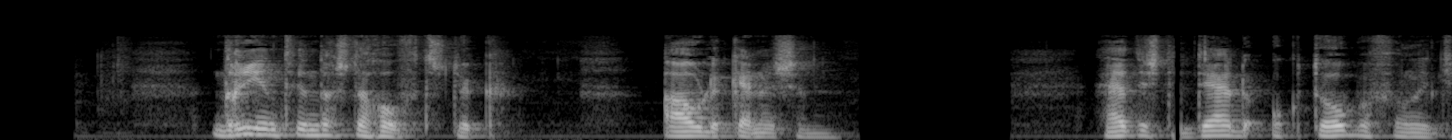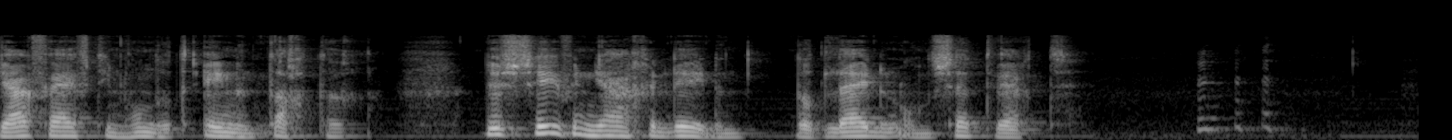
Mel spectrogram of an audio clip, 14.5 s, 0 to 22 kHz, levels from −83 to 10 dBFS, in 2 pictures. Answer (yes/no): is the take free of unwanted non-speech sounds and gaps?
no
